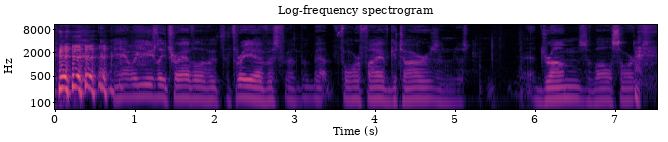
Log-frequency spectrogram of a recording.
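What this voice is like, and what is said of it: Rough, flu-affected voice. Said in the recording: “pardon the voice ... we're struggling with flu season, so yeah, we have it. But it's a good radio voice”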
